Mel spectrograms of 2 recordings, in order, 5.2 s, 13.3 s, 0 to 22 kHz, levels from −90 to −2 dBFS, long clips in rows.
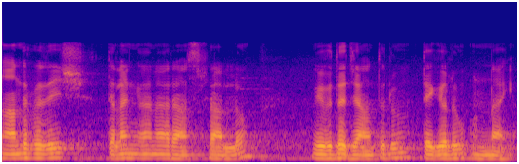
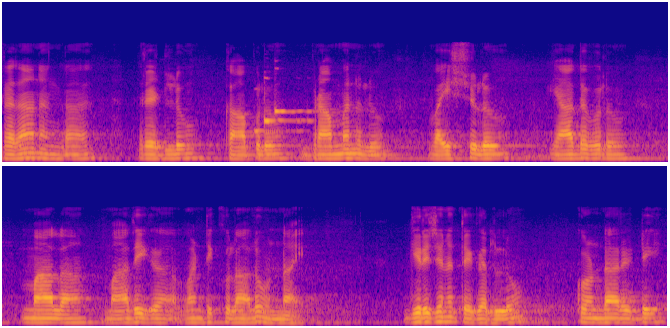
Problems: constant background noise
